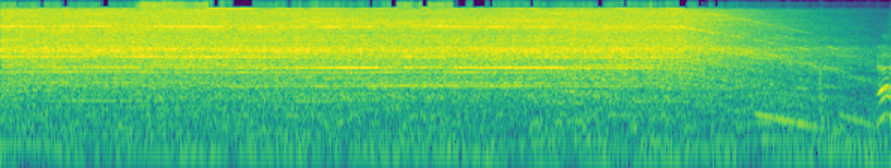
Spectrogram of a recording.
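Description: Power sander working over a piece of a wooden stool, a loud steady whine that runs continuously for most of the clip, then winds down near the end.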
